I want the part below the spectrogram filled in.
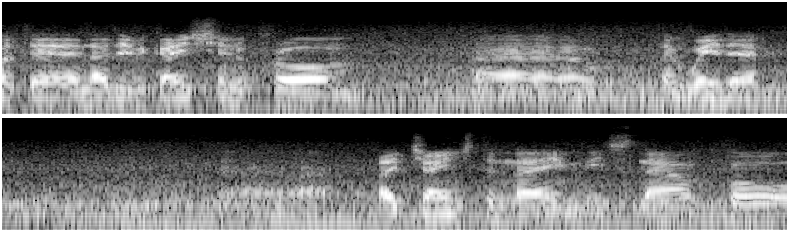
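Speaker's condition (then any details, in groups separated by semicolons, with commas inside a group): No condition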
